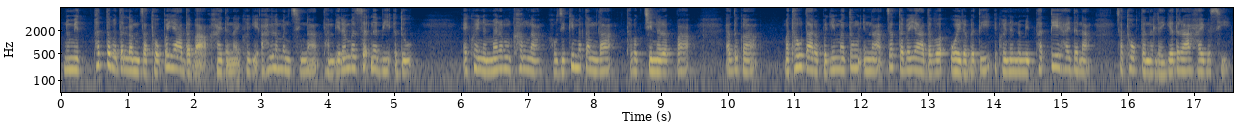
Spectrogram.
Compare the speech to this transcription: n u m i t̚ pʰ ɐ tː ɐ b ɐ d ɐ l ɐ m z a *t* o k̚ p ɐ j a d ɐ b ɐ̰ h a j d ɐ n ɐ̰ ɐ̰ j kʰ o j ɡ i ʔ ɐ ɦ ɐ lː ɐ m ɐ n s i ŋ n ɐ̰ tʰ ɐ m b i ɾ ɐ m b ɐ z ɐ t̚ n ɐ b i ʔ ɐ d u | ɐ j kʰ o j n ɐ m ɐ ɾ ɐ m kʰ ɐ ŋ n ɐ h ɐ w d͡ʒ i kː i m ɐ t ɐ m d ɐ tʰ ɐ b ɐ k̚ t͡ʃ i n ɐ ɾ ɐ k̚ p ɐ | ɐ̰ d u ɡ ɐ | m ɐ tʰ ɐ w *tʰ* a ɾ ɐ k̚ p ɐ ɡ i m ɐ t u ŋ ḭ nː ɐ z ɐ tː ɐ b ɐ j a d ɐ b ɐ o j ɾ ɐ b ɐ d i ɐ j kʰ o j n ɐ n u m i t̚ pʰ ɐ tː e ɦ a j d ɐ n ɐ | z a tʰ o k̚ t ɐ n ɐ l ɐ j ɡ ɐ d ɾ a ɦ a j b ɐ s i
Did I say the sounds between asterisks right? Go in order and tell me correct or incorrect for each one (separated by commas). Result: incorrect, incorrect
